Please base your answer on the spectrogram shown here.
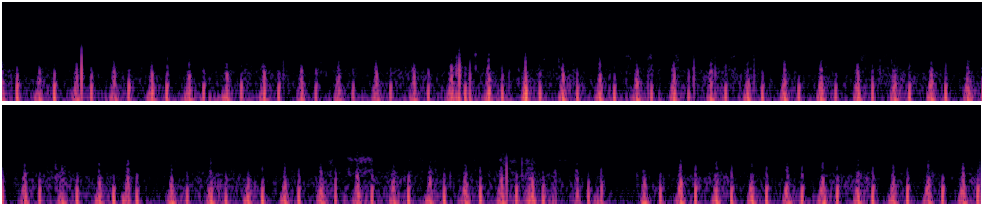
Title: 圧迫で不整脈出してる心音 Heart sounds showing arrhythmia due to compression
